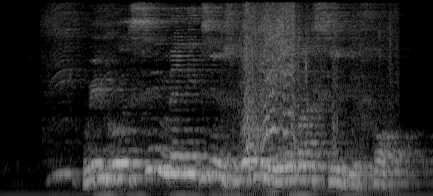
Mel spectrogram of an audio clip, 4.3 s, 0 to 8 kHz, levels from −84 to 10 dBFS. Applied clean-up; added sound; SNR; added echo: none; Zipper (clothing); 7 dB; reverberation time 1.0 s.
